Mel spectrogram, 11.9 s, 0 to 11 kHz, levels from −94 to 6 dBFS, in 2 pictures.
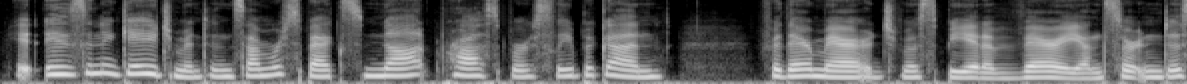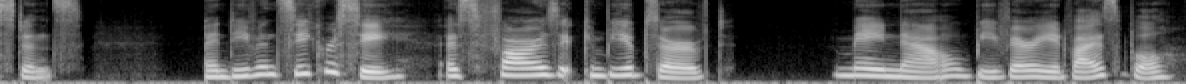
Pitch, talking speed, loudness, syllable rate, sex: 225 Hz, 175 wpm, -17 LUFS, 5.9 syllables/s, female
